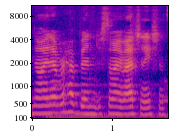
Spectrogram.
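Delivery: normal talking voice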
